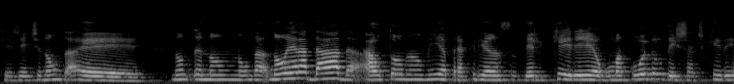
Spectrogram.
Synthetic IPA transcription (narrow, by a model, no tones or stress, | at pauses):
kɪaʒẽt͡ʃɪnɐ̃w̃d̪aɛ | nɐ̃w̃ɛnɐ̃w̃nɐ̃w̃d̪anɐ̃w̃ɛɾɐd̪ad̪ɐa̰awt̪onnomiɐpɾɐkɾiɐ̃sɐd̪elɪkeɾeɾawɡũmɐkojzɐowd̪ejʃaɾd͡ʒɪkeɾe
